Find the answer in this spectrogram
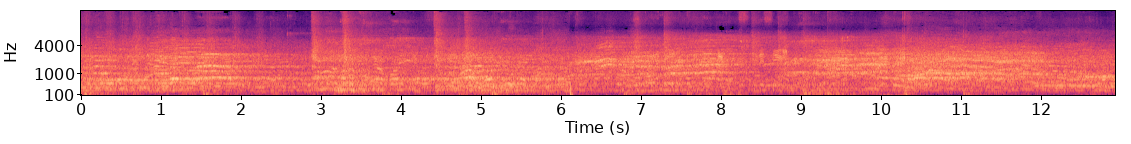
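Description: Crowd voices and shouts echoing in an indoor sports hall, with several sharp thuds of a futsal ball being kicked and bouncing on the hard court.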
